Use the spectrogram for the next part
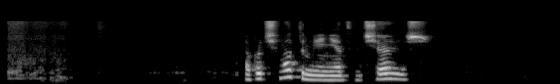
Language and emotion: Russian, neutral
